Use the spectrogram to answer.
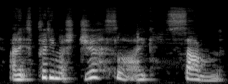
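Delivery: normal talking voice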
